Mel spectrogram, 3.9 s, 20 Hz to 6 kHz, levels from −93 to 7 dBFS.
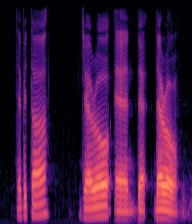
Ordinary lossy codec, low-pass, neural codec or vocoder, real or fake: none; 5.4 kHz; none; real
